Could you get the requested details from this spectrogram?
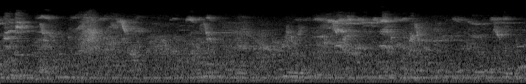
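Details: Blue-naped mousebirds at Vogelpark Walsrode, Germany, give a busy run of thin, high squeaky chirps and whistles overlapping almost continuously, as if several birds call together.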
